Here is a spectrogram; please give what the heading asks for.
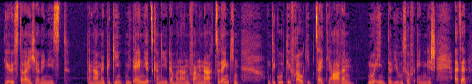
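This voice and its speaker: Low-voiced earnest woman. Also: darkish tone. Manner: earnest, measured, with many hesitations. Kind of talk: interview answers.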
